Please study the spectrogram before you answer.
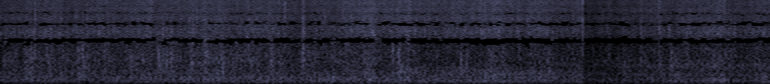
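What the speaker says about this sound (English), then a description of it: "See, it rained so fast and so hard." Heavy rain pours down steadily in a thunderstorm, a dense, loud, continuous hiss of drops hammering surfaces close by, unbroken for the whole stretch with no voices.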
